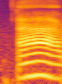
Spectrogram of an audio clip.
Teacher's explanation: it starts from low pitch up to high pitch ah rising right so low so low from here so my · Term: rising tone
